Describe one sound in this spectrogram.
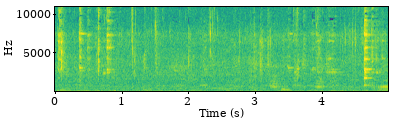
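A young child chews food noisily up close.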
